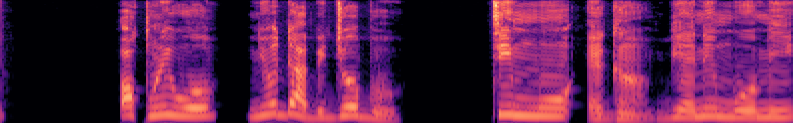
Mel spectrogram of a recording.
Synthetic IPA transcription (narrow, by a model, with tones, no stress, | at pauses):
ɔ˧kũ˧ɾi˦wo˧ | nĩ˦o˦da˦˨bi˨˦d͡ʒo˦bu˨ | ti˦mũ˧ɛ˨ɡã˨bĩ˦ɛ˧nĩ˦mũ˧o˧mĩ˧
